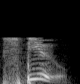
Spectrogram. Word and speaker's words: spue: But in the King James Bible, it's spelled S-P-U-E, spew. When you look right. – that word up, it means vomit.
